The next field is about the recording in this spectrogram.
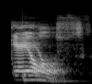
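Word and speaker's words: chaos: এটা কিন্তু চেওস উচ্চারণ করো না, আবার এটা সিএইচ এ চ হয়। আমরা জানি বেশিরভাগ ক্ষেত্রে সিএইচ এর উচ্চারণ কিন্তু চ হয়। তো এখানে কিন্তু চেওস উচ্চারণ করব না, এটার উচ্চারণ করব কেওস।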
